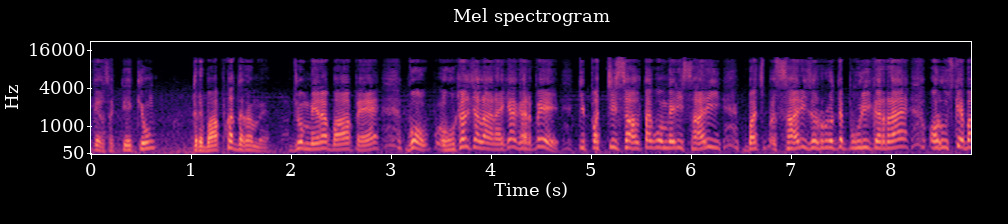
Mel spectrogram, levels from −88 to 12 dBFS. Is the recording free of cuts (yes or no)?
no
